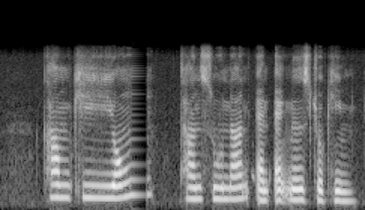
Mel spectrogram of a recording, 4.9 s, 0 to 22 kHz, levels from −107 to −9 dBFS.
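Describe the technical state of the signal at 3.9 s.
At 3.9 s the speech comes through intact, with no dropout, glitch or other fault at that moment beyond the ordinary character of the call codec path it travels through.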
